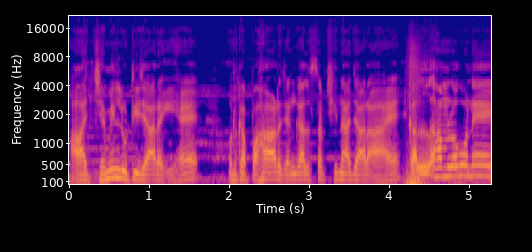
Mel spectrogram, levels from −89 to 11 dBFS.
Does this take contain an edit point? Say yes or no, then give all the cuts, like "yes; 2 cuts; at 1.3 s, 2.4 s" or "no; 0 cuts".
yes; 1 cut; at 4.2 s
